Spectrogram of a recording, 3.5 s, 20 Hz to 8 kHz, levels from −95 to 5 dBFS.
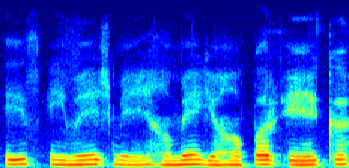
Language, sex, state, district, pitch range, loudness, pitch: Hindi, female, Madhya Pradesh, Bhopal, 200-220 Hz, -16 LUFS, 210 Hz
